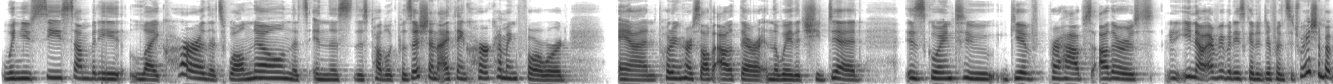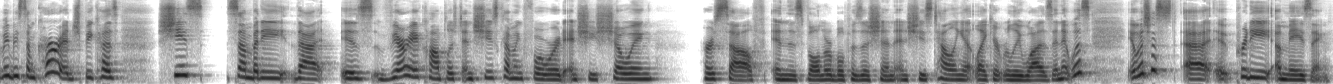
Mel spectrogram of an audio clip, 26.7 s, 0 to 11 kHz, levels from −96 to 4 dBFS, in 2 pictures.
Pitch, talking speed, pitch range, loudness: 215 Hz, 190 wpm, 190-245 Hz, -18 LUFS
